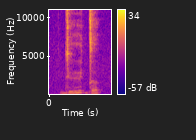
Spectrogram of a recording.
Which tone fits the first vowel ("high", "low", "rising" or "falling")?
rising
